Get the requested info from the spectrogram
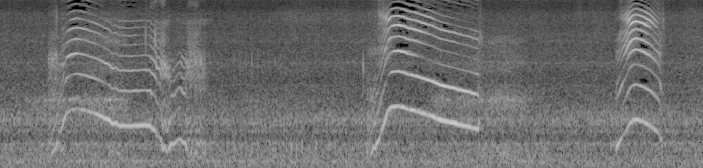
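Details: Rescued baby kitten, a boomerang kitten that wanders off from its carer then returns to be stroked, meowing three times: long high mews, first two sliding downward, last a short rising-falling cry, quiet room between.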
